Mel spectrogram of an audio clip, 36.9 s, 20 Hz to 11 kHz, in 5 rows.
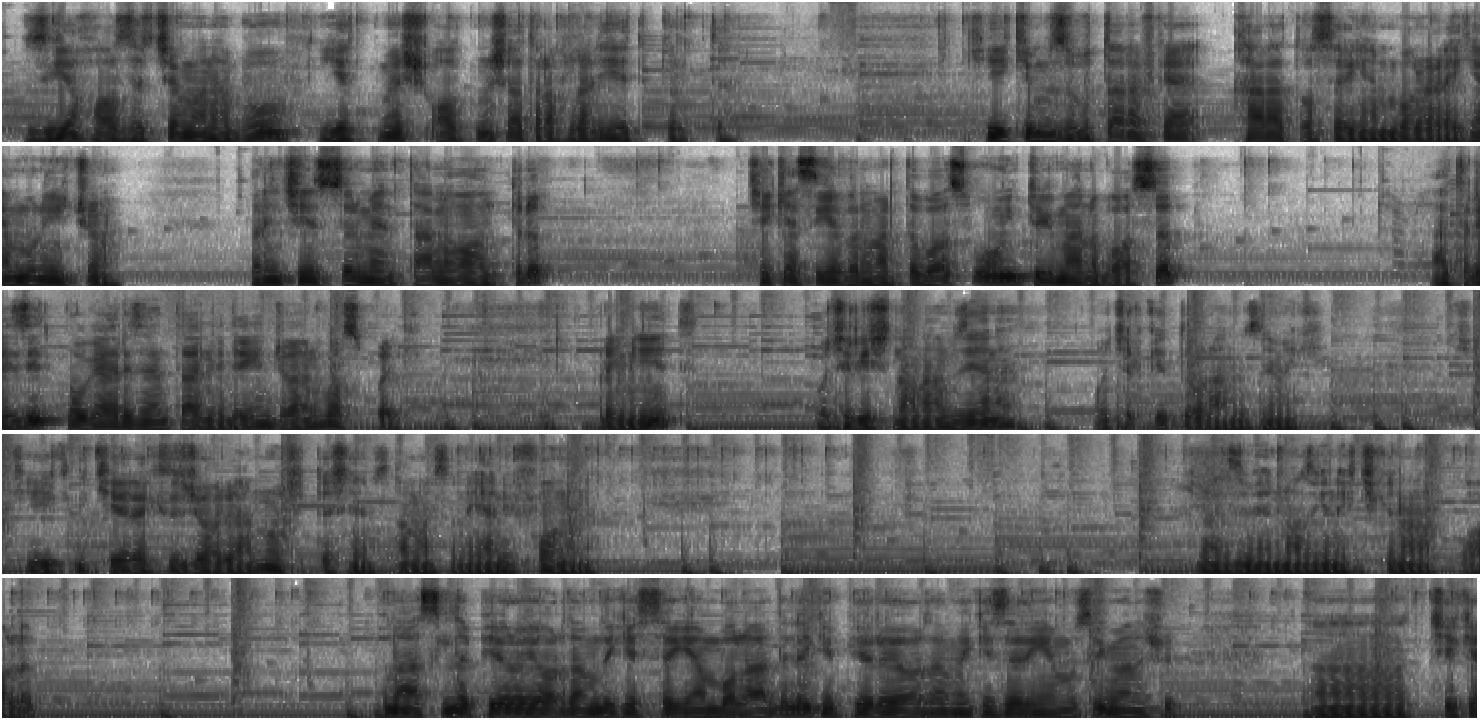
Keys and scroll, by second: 2.7 space, 4.5 space, 17.2 Return, 18.1 e, 26.8 [.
